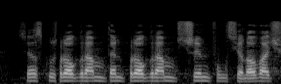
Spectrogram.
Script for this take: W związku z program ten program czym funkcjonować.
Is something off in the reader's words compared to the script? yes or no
no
